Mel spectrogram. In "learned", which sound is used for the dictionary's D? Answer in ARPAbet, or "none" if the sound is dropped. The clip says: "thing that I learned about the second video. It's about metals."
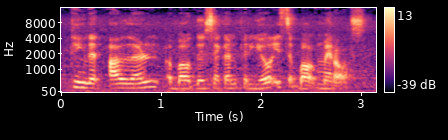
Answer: none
